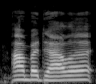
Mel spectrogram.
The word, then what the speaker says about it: Amidala: Okay, Queen Amidala, and there was some discussion about if she was at one point in one of the movies a princess.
